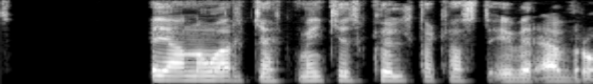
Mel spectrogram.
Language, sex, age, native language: Icelandic, male, 13, Icelandic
